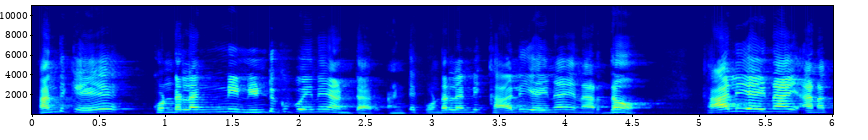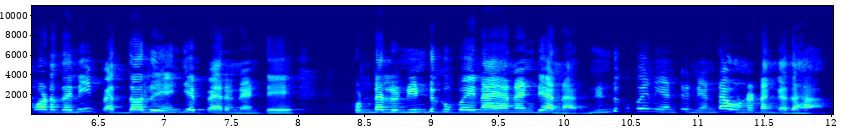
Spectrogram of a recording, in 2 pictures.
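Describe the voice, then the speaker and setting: A man's voice: very high voice, bright, forceful tone. A man preaching a sermon as pastor, emphatic, with repeated phrases and rhetorical questions.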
